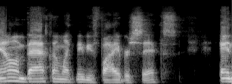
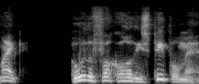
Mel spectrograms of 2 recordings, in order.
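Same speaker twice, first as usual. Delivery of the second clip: put-on thick, laid-on Spanish accent; 3 semitones higher than usual. Retelling what a man said to you, in his thick Spanish accent. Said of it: "he has a really thick uh Spanish accent".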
